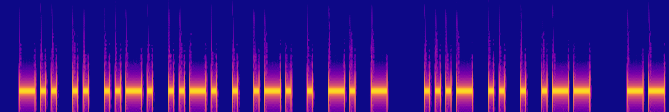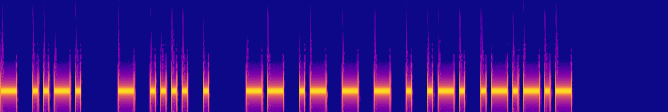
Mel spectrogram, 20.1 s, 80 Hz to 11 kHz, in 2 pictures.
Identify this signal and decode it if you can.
Morse code, heard as a keyed tone, about 16 wpm, 700 Hz. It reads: DIFFERENT VIEW OF THE MATTER.
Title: Sentences from Top 1600 Words 15wpm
